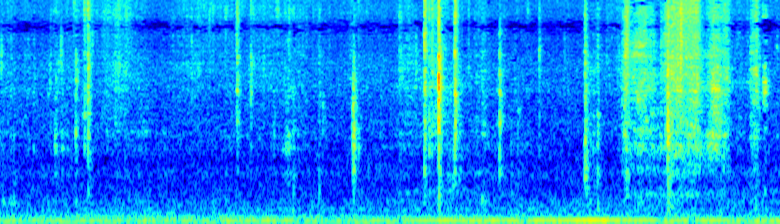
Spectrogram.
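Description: Close-up eating sounds of biting into and chewing a fried cod fillet sandwich: irregular wet crunches and smacking clicks, with a denser crunchy burst about five seconds in. Underneath runs the low steady hum of a car cabin.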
